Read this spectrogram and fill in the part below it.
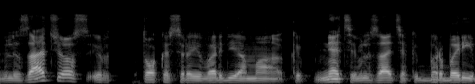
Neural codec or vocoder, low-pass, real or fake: none; 10.8 kHz; real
